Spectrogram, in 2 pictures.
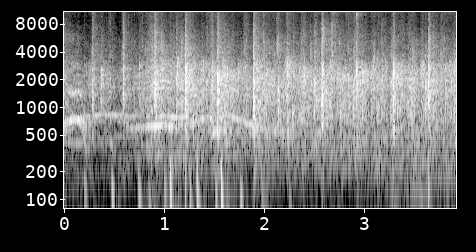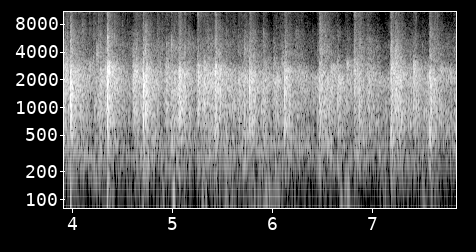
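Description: Warm welcome applause fills an evening stage event as a pastor is invited onto the stage. Dense, steady clapping from a crowd continues without a break at an even level throughout.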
